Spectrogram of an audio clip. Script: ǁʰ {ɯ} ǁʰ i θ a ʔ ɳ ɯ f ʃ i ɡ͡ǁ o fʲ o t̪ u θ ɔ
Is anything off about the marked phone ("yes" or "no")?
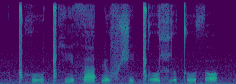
yes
